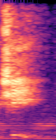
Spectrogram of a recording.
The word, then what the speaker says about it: Qi: their tributaries off a river and the name Chi uh spelled Qi so sometimes there's questions on how to pronounce it Chi is the life force that would be the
